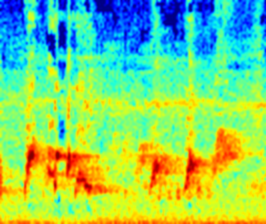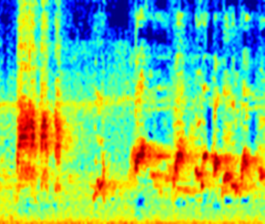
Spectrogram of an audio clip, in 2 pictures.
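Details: A red-whiskered bulbul sings in the morning, bright, bubbling whistled phrases, each about half a second long, rising and falling between mid and high pitch, repeated almost without pause; competition-style song used to provoke other birds.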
